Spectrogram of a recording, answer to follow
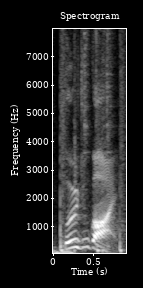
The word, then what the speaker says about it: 얼죽아: 얼죽아이.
